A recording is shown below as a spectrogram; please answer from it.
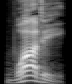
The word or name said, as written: waddy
